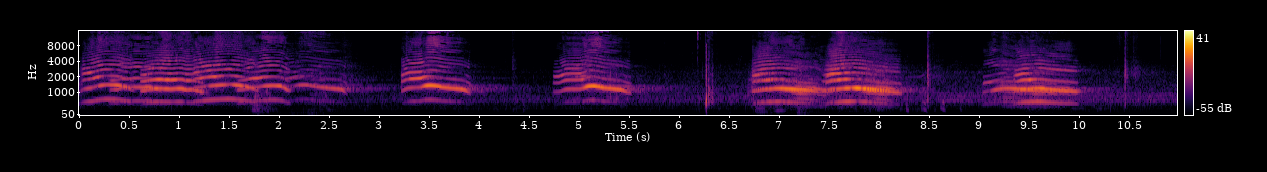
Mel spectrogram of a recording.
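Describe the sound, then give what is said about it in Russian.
Peacocks call loudly at the mini-zoo in the park of the Derbovezh hotel on a lakeshore, a series of about six high, wailing cries that come in separate bursts with short pauses between them. A few sharp clicks are also heard. “Вот так приветствовали нас экзотические птицы-павлины.”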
